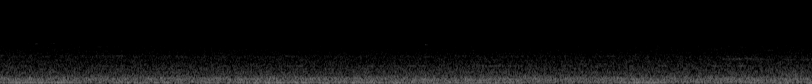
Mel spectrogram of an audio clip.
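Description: A ceiling fan whirs with a steady low hum.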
